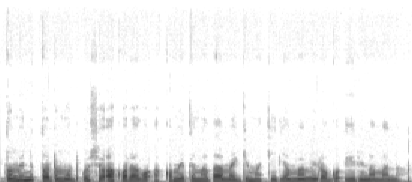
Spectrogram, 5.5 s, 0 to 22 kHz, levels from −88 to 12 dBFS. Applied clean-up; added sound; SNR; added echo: none; none; none; none.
